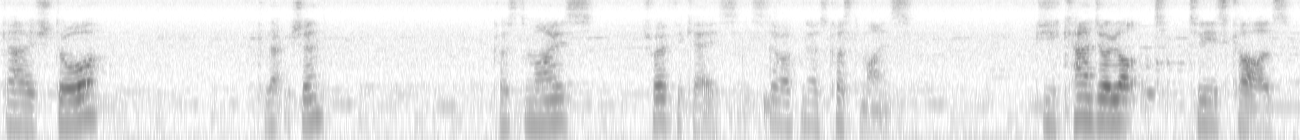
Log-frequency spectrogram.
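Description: A man's voice: on the high side, moderate pace, long pauses, mellow, slight background noise, poor audio. A young man giving casual, off-the-cuff commentary as he plays a video game, often muttering to himself. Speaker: gamer, channel host. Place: indoors, in front of a TV screen. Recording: game music behind the voice. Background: video game music.

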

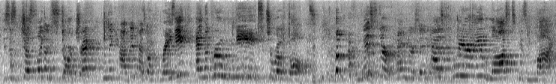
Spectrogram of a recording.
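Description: A teenage girl acting an indignant, melodramatic high school senior in a school play. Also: takes it slowly. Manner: overdramatic, declaiming. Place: large school theatre stage, far camera. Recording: echoey auditorium from far off, audience noise.

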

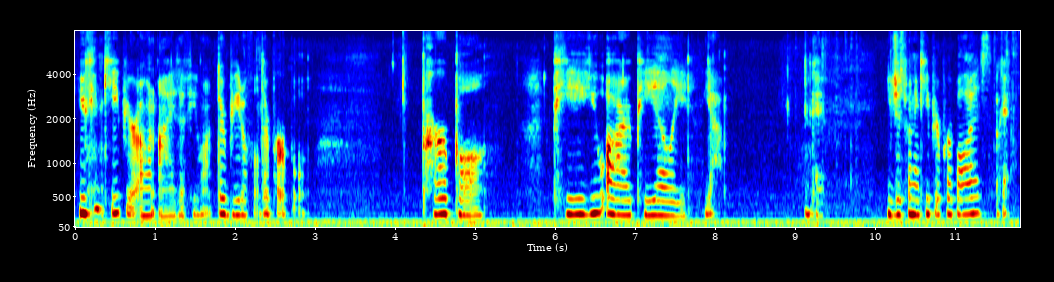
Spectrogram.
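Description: A young woman doing a soft, breathy ASMR roleplay as a makeup artist, often slipping into a whisper, chatty and reassuring in a halting way. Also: on the high side. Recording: clear background noise.

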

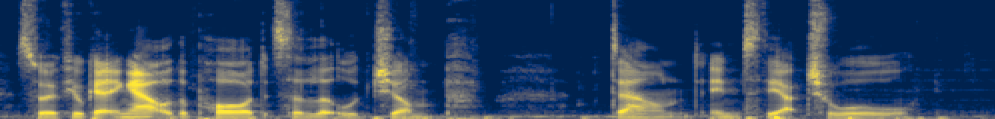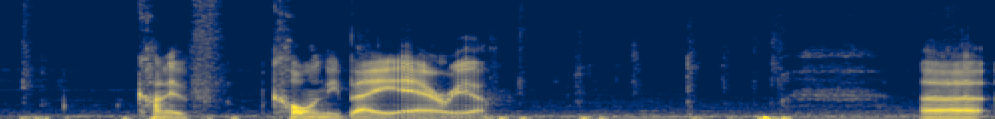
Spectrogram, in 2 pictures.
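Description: A man in his thirties narrating a tabletop game as game master, descriptive and measured, with trailing pauses. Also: sits low, background noise. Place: small indoor room at home.

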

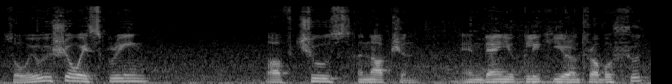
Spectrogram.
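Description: A man's voice: mid-range voice, fairly even intonation, a little slow, noisy background. A man hosting a tech channel, walking viewers through a computer reset in a plain, hesitant way with fillers. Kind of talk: casual how-to tutorial.

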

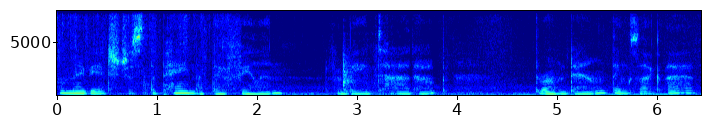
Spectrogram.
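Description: A young woman playing an irritated, weary backwoods criminal in a whispered, soft-spoken ASMR roleplay, muttering at a clumsy partner. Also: lowish voice, unhurried, noisy background, natural voice. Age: young adult. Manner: exasperated, muttering.

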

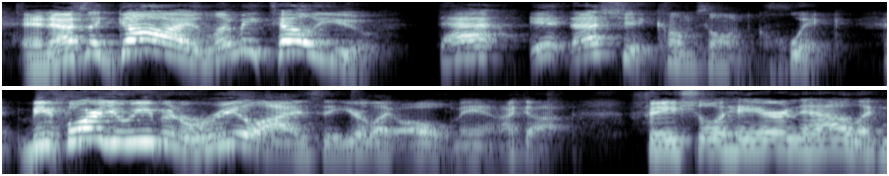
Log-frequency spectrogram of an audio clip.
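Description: A man in his thirties reviewing anime on camera in a small room, animated and gushing, laughing often. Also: a little high. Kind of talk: excited casual review.

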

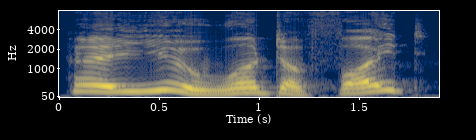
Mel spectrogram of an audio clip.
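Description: A grouchy little storybook ladybug acted by an older man, pitched high and loud. The delivery is brash and challenging, swooping up and down as it picks fights. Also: very animated, slow pace, no room sound, heavily acted. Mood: pugnacious. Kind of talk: children's storybook character voice.

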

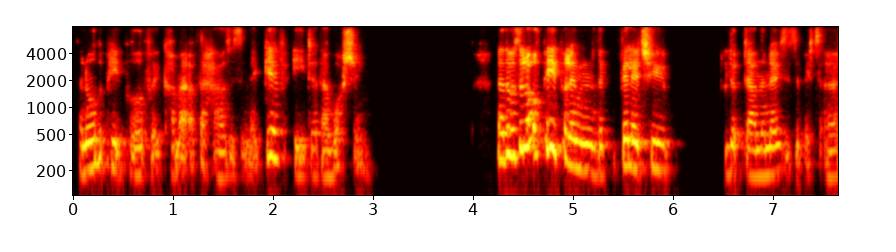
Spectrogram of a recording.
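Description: A woman in her fifties with a croaky voice from a cold, telling folk stories in a chatty way on a video call from home. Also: mid-range voice. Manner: warm, chatty, with many fillers. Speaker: storyteller. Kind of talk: oral storytelling. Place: home room. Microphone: video call webcam.

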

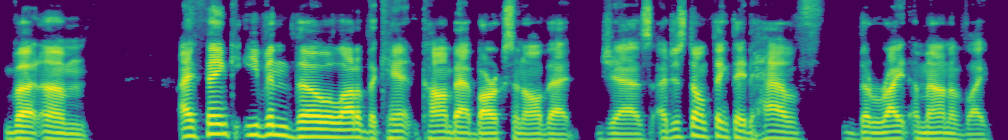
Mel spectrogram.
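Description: A man with a clean, fairly low voice talks as a guest in a casual interview. He rambles in an animated, enthusiastic way. The sound is dry, with very little room around it. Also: moderate pace, smooth, dry recording.

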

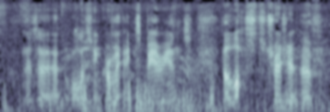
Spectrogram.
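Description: A young man films himself at arm's length and talks through the day in a loose, chatty way. His voice sits a little high for a man. Loud wind roars over the phone mic throughout. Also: unhurried. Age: young adult. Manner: chatty running commentary to camera, many fillers. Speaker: vlogger. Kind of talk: casual travel vlog. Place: outdoors on a windy coast and campsite. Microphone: phone held at arm's length. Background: loud wind noise.

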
